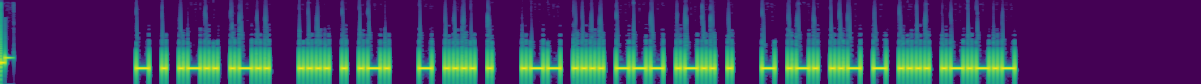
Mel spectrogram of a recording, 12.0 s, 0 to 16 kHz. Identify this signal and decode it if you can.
Morse code, heard as a keyed tone, about 28 wpm, 700 Hz. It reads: TELL HER THE WHOLE TRUTH.
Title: Sentences from Top 800 Words 28wpm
